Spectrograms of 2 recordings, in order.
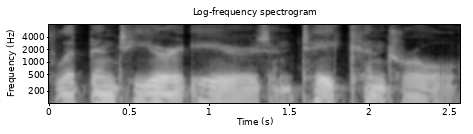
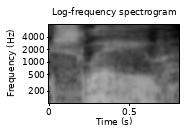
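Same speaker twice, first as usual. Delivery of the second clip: ordinary delivery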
